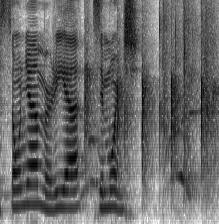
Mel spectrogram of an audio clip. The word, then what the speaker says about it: Sonia-Maria Simões: So let's please give a warm welcome to Sonia-Maria Simões. And I hope I pronounced your name correctly.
